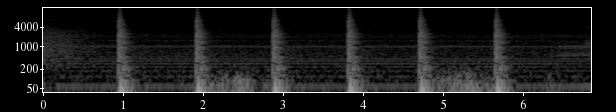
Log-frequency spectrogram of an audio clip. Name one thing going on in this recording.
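Footsteps clang on metal stairs in a slow, even rhythm.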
